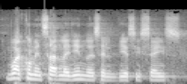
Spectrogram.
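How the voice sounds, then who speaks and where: A male pastor preaching a sermon, emphatic, rising to loud stressed words and dropping to hushed low lines. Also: normal speed, big-room sound, slight background noise.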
